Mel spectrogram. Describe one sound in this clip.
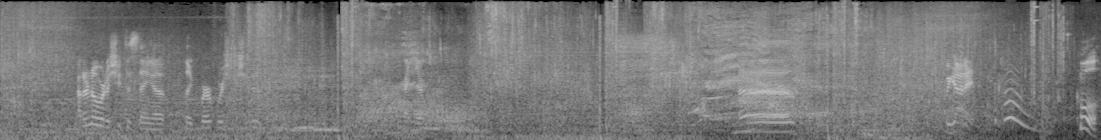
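A monster growls and shrieks.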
